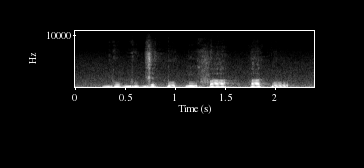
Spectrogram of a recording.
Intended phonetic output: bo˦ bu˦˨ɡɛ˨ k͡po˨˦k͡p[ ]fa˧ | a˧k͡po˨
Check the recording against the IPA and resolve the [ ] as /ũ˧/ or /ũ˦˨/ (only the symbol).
ũ˧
